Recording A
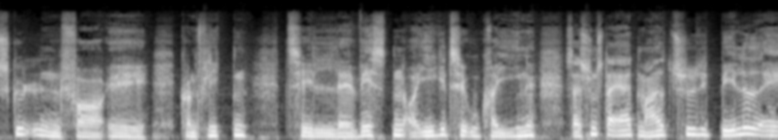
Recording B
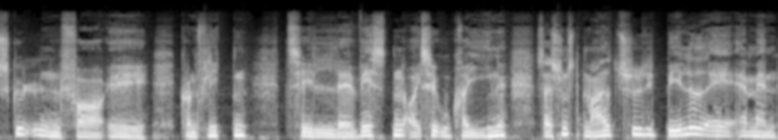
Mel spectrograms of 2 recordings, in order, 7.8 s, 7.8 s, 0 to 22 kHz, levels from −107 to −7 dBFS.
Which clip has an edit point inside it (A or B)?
B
